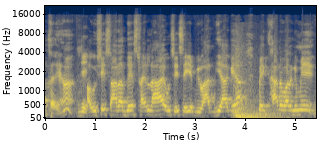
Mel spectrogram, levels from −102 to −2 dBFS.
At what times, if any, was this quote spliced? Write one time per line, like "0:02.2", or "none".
0:04.2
